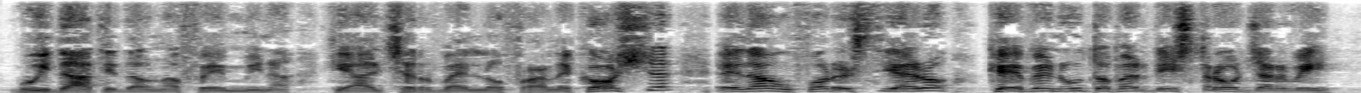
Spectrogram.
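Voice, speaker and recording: A man voicing a drunken, bitter male guerrilla who taunts loudly, in an audiobook reading. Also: on the high side, moderate pace, creaky, slightly rough, pitched above the performer's own voice, exaggerated voice. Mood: mocking. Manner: mocking, taunting, raised and loud.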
